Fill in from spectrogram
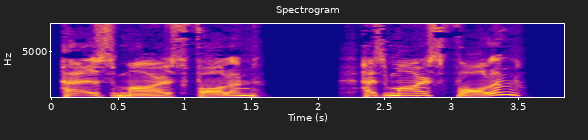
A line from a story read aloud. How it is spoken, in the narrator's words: He sneers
